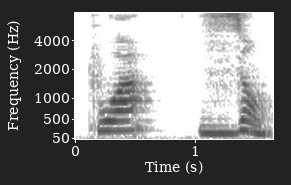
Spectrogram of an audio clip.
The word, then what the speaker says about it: poison: S en espagnol, poisson, ou alors poison, c'est le Z en français. Poisson, poison. Poisson et poison, poison. Poisson, poisson, poisson, comme un S en espagnol, et poison. Attention, c'est pas la même chose. Poison. La langue vibre un petit peu.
